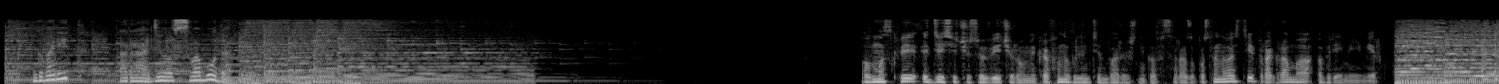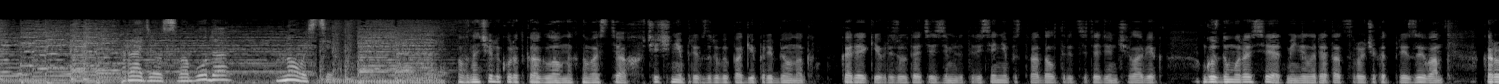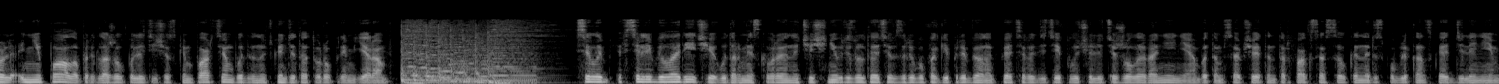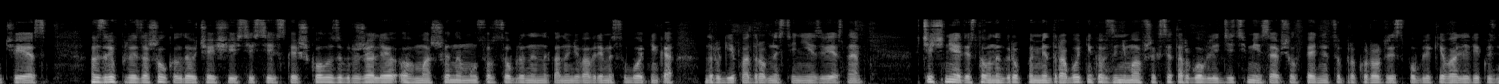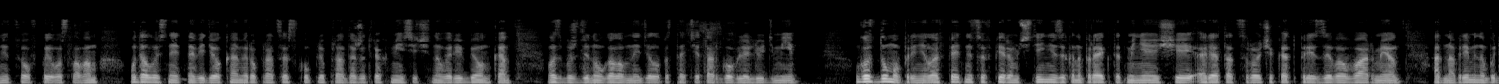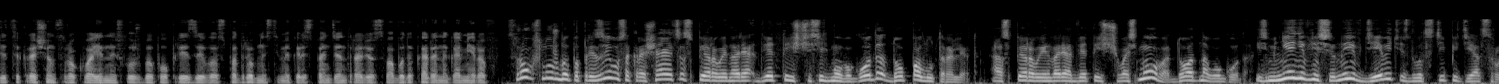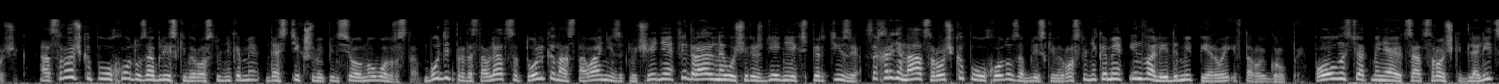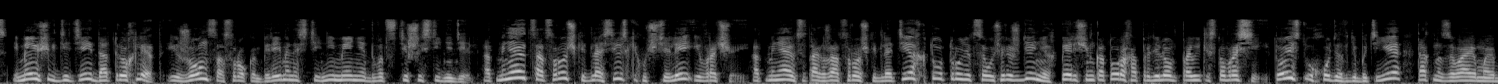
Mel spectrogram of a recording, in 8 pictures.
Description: Интервью с сенатором США Джоном Маккейном Новый закон о религии в Сербии Экология: Проект экологического государственного мониторинга Наука: Происхождение млекопитающих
